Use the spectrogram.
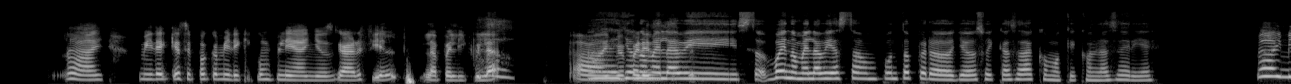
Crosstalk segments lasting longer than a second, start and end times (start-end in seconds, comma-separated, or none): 5.9-7.1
